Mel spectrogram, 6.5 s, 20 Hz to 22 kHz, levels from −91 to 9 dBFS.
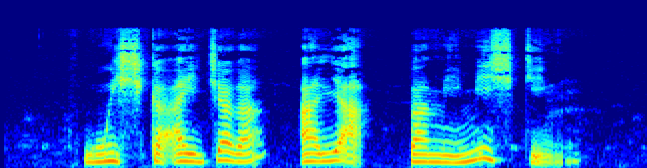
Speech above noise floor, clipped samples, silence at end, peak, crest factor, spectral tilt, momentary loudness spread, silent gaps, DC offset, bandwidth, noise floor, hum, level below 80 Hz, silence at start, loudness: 49 dB; under 0.1%; 0.7 s; -4 dBFS; 18 dB; -5.5 dB/octave; 10 LU; none; under 0.1%; 11.5 kHz; -68 dBFS; none; -62 dBFS; 0.85 s; -20 LUFS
